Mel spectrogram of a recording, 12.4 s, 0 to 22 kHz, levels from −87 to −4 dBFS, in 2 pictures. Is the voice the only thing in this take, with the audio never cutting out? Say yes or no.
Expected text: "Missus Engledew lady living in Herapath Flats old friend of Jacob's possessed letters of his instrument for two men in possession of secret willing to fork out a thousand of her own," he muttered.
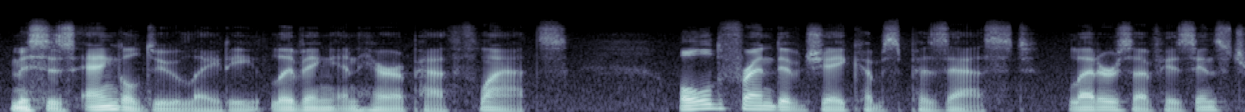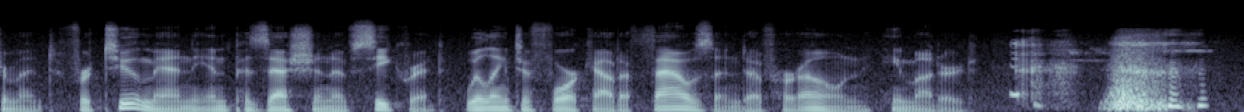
no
